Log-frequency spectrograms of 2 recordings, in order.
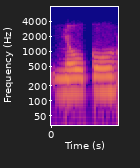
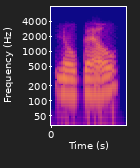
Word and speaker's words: Nobel: actually from Norway and they pronounce it Noble not Nobel um I believe I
